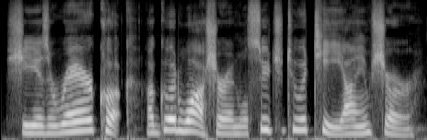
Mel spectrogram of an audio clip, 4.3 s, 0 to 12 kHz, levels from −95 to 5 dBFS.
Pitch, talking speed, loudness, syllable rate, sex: 205 Hz, 255 wpm, -17 LUFS, 4.8 syllables/s, female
